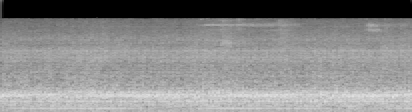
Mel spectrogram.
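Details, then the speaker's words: Fully rebuilt Bridgeport variable-speed milling machine, quill power feed reversed and feeding up: constant, even mechanical hum, no knocks, chatter or grinding; feed really nice and smooth. "You see it's now feeding up, and that's all working great. Really nice and smooth."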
